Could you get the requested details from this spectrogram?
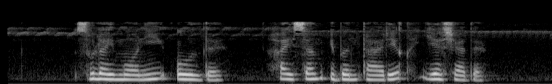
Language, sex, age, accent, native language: Uzbek, female, 12-17, Farg'ona, Uzbek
